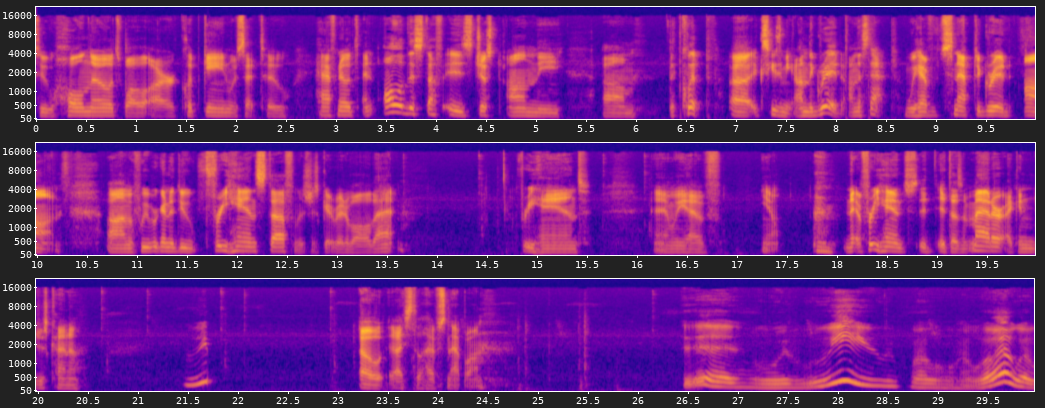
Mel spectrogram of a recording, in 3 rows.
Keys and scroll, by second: 12.1 super+z, 16.9 ↺, 23.5 super+z, 23.8 super+z, 25.4 n.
